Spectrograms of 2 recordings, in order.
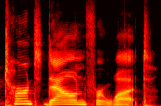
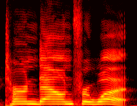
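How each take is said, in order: First: The first word ends with a t sound. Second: The first word ends without a t sound. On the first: The speaker calls it wrong. "You don't say turnt down for what?" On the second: The speaker calls it right. "You say turn down for what?"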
